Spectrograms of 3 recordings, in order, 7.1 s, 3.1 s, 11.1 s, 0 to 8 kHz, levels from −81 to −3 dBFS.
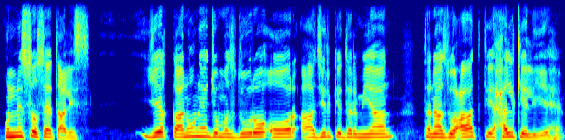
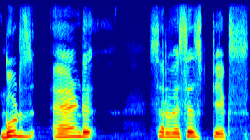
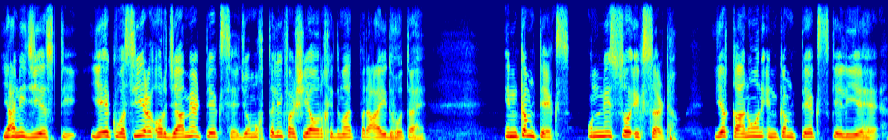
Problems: none marked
